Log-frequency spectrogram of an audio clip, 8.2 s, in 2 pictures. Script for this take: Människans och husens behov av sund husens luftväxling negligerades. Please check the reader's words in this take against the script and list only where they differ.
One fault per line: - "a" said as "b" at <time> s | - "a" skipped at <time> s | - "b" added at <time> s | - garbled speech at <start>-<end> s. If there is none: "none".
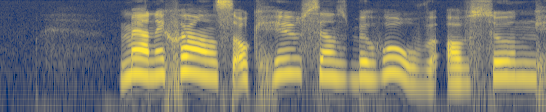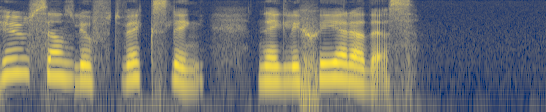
none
